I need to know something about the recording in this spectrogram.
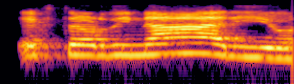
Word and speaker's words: extraordinario: Extraordinario, no lleva tilde, gente. Extraordinario no lleva tilde, porque en español es grave terminada en vocal.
